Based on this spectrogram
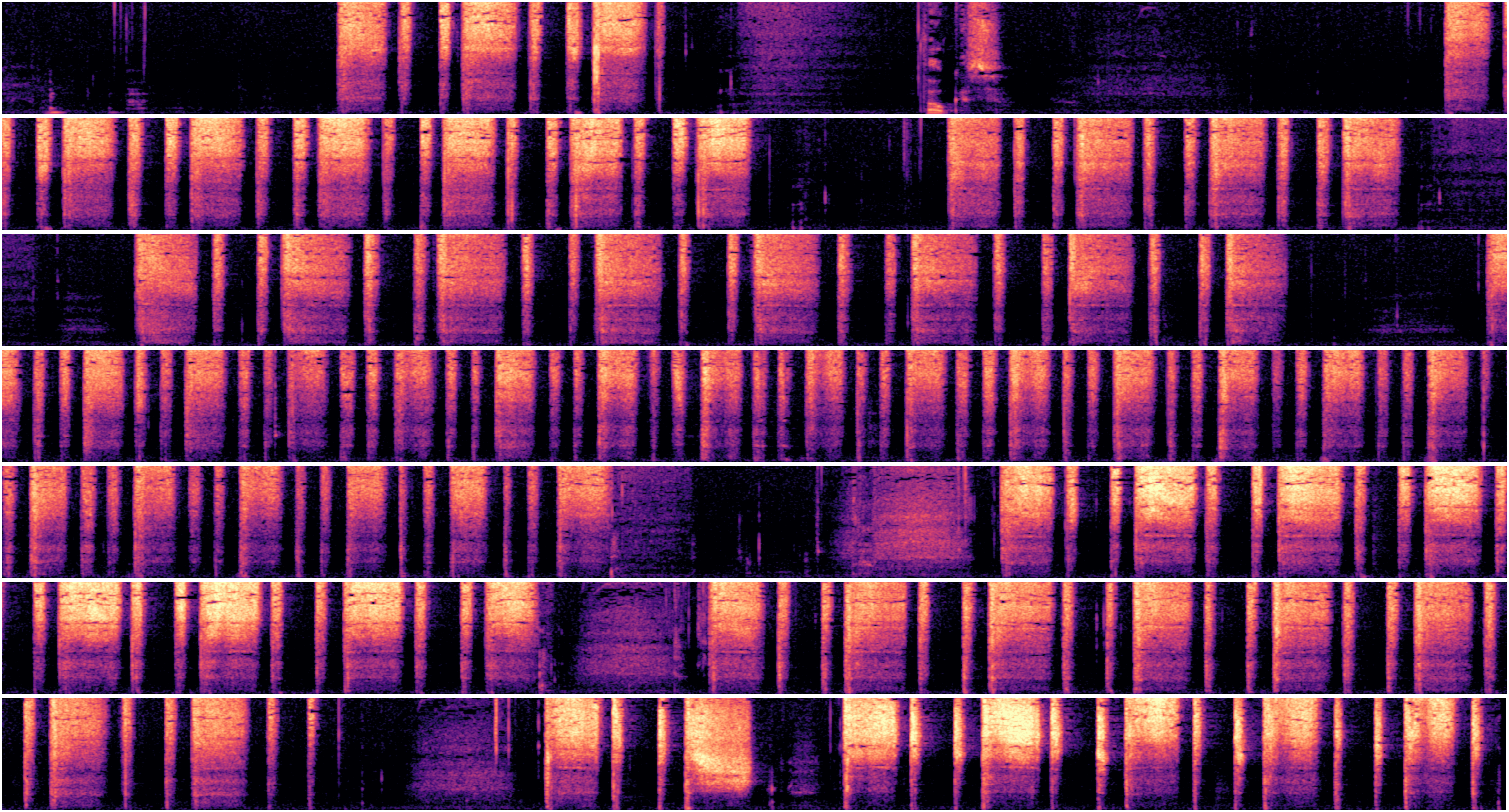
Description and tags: An array of various hi-hat SFX. Good for beatbox loops or whatever you so please - all done with my vocals, no processing.
beatbox, drums, drumset, loop, looping, loops, tribal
